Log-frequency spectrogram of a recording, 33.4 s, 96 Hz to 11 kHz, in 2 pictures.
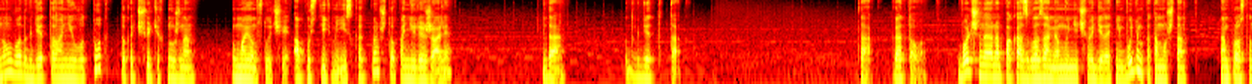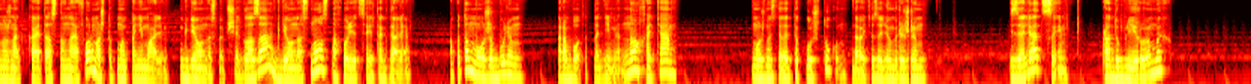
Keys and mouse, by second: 0.7 KP_3, 2.7 r, 4.7 middle click, 5.8 middle click, 7.1 KP_7, 8.4 g, 9.9 click, 10.1 middle click, 11.2 middle click, 14.7 middle click, 15.7 middle click, 17.7 middle click, 20.7 middle click, 21.6 middle click, 26.6 KP_Divide, 30.3 Tab, 30.9 Tab, 31.8 shift+d.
